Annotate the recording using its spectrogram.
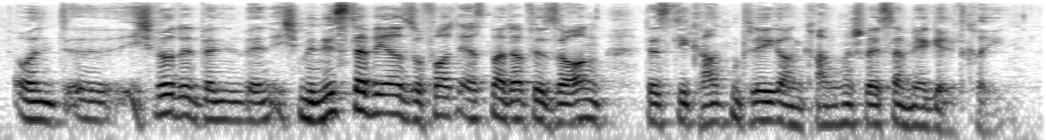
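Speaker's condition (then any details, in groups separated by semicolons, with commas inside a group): Parkinson's disease; table tennis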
